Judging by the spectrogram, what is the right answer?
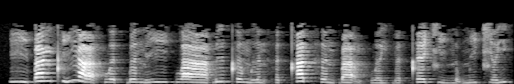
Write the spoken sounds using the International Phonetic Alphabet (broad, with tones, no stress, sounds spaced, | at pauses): ɣ i˨˩ ɓ a˧ ŋ t̪ʰ ḭ˧˥ ŋ a̰ː˧˨ h w ə˨˩ t̚ ɓ ə˨˩ n ɣ i˨˩ k w aː˨˩ ɓ ɨ˧ t̪ʰ ə˨˩ m ɣ ə̰˧˨ n h ə˨˩ t̚ t̪ʰ a˦˥ t̚ h ə˨˩ n ɓ a̰ː˧˨ m h w ə˨˩ j ɓ ə˨˩ t̚ t̪ʰ ɛ˧ t͡ɕ i˨˩ ŋ ə̰˧˨ w m i˨˦ t͡ɕ ə˨˦ j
